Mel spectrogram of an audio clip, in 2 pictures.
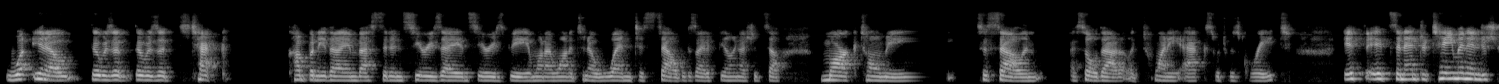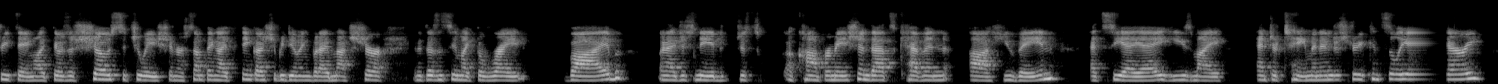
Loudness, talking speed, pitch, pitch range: -23 LUFS, 200 wpm, 200 Hz, 185-215 Hz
